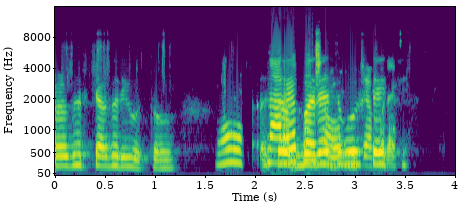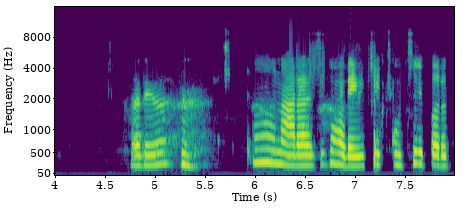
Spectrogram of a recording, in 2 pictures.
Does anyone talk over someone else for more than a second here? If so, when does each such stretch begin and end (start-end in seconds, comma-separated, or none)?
2.1-3.4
